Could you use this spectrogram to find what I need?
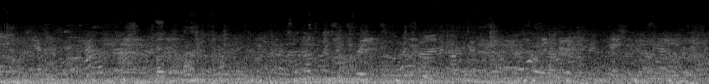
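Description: Many footsteps shuffle along.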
